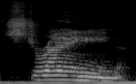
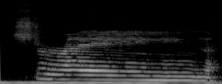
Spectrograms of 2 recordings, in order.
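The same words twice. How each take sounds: First: Said fast. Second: Slow stretched blending. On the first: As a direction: Strain said quickly as one word. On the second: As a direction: Strain drawn out slowly, sound by sound. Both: Shown as a demonstration. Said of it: "Say it fast".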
